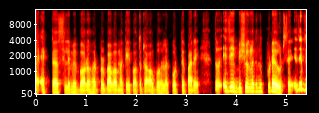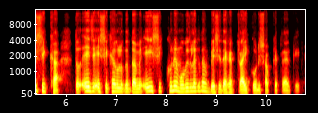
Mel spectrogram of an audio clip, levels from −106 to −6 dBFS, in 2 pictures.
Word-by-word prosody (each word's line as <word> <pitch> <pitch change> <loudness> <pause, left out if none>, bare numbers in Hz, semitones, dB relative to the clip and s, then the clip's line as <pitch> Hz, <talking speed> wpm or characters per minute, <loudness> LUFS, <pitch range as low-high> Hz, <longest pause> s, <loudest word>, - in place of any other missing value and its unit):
একটা - - -2
ছেলেমেয়ে 120 0 -4
বড় 110 0 +4
হওয়ার 110 -1 -4
পর 115 - -1
বাবা 105 +1 +3
মাকে 110 0 -4
কতটা 110 - -3
অবহেলা 105 +1 -4
করতে 110 0 -4
পারে! 105 -1 +1 0.4
তো - - -2 0.2
এই 185 - +5
যে - - -1
এই - - -3
বিষয়গুলো 165 +1 +2
কিন্তু 160 0 -5
ফুটায় 170 0 +8
উঠছে। 425 +4 -5
এই - - -1
যে - - +5
একটা 215 -5 -5
শিক্ষা। 165 - -1 0.4
তো 460 - 0 0.2
এই 180 - +9
যে - - +1
এই - - -4
শিক্ষাগুলো 155 0 +1
কিন্তু 150 -2 -3
আমি 135 - -2
এই 180 - +4
শিক্ষনীয় 185 +4 0
মুভি 150 +2 +1
গুলো 170 +1 +1
কিন্তু 180 +1 -1 0.2
বেশি 130 +2 -1
দেখার 120 -1 +1
try 110 - +4
করি 110 -1 -2
সব - - -2
ক্ষেত্রে - - -10
আরকি। 95 - -18
140 Hz, 235 wpm, -24 LUFS, 110-170 Hz, 0.4 s, এই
